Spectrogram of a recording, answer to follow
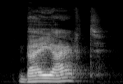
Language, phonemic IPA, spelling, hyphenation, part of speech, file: Dutch, /ˈbɛi̯.aːrt/, beiaard, bei‧aard, noun, Nl-beiaard.ogg
- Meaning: carillon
